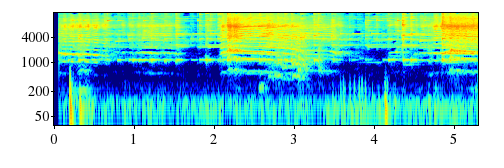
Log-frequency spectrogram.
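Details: Goats coming back home, several bleating calls with a wavering, harmonic quality rising and falling over a few seconds, mixed with cowbell-like clanks, footsteps and a brief human laugh.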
